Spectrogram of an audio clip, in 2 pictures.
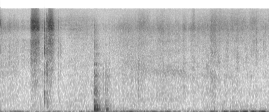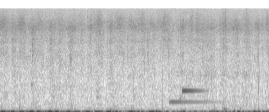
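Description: Two quick sprays from a Windex trigger spray bottle, a thump, then a cloth rubbing over a MacBook's glass screen with a brief squeak near the end.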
